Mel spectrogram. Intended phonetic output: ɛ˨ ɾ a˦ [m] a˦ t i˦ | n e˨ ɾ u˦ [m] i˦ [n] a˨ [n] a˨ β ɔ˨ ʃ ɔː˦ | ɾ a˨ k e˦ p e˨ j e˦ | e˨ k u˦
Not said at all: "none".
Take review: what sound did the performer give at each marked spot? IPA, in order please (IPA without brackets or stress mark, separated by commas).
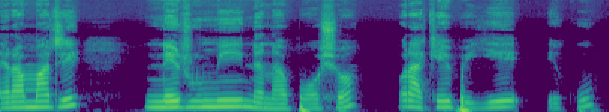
m, m, n, n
